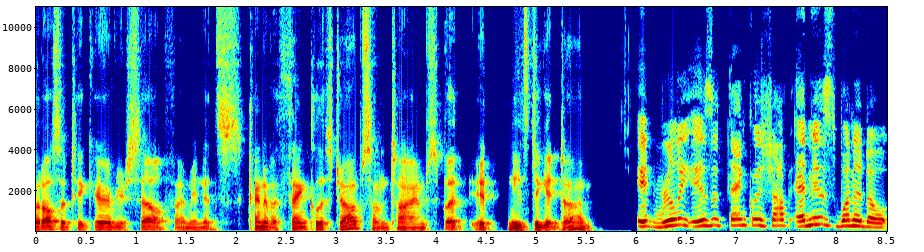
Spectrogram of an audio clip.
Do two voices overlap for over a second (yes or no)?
no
